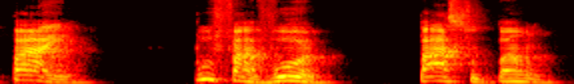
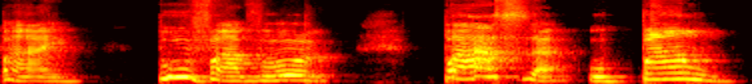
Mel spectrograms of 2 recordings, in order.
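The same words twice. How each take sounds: First: The request sounds calm and sure of itself. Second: The request sounds begging and unsure of itself. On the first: The asker knows the bread already belongs to them. The speaker calls it right. "É o pedido assim" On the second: The asker is begging for something not yet theirs. The speaker calls it wrong. "Não é"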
